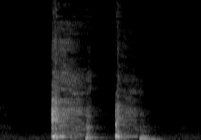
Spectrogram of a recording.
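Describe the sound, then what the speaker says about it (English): Two sharp coughs close to the microphone, each a quick double burst, separated by a brief pause with quiet around them. "I'm going to stop there because I'm coughing now."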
